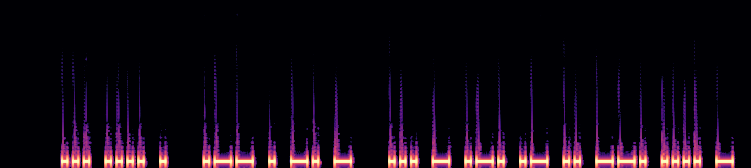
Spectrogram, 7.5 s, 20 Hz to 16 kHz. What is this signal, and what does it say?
Morse code, heard as a keyed tone, about 22 wpm, 700 Hz. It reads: SHE WENT STRAIGHT
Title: Sentences from Top 1000 Words - Review Part 6 - 22wpm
